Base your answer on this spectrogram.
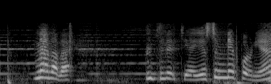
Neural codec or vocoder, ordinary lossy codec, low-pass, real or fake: codec, 16 kHz, 0.5 kbps, X-Codec, HuBERT features, trained on general audio; none; 7.2 kHz; fake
